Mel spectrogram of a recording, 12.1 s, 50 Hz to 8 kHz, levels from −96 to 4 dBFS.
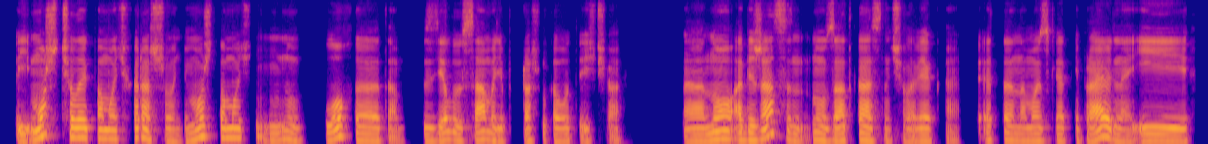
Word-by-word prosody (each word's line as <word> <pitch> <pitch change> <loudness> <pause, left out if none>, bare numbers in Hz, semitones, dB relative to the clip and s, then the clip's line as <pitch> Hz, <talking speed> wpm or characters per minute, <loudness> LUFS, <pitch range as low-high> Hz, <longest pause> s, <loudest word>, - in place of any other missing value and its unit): и - - 0
может - - +3
человек 150 -1 +4
помочь- 135 -2 0
хорошо, 135 -10 +1
не 95 +1 -9
может 165 +8 0
помочь- 145 -2 +1
ну, 105 -1 -4 0.2
плохо, 110 - +2
там, 95 - -7 0.2
сделаю 105 +2 0
сам 115 +3 +2
или 95 - -1
попрошу 100 +1 -5
кого-то 95 +1 -3
ещё. 95 -8 -8 0.6
Э, 100 +2 +1
но 125 +4 +4
обижаться, 115 - +3
ну, 105 +1 -2
за 100 +2 +3
отказ 105 -2 0
на 95 - -9
человека- 95 0 -4 0.2
это, 115 0 -3
на 105 -1 -3
мой 100 +1 -1
взгляд, 100 0 -5
неправильно, 95 - +3
и, 100 -2 +1
105 Hz, 155 wpm, -24 LUFS, 100-125 Hz, 0.6 s, человек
